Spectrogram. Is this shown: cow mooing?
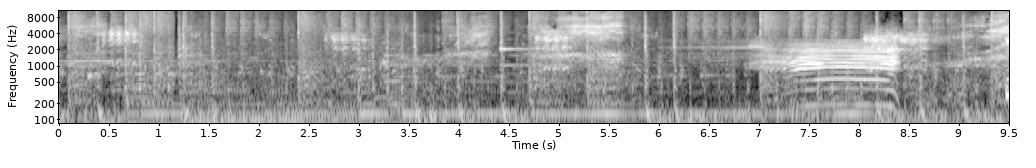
yes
